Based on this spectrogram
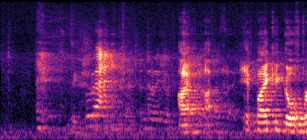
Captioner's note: overlapping chatter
